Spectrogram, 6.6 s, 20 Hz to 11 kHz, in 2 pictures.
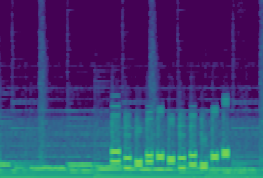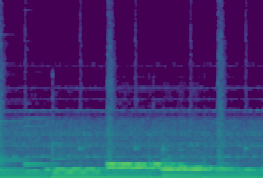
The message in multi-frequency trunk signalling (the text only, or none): KP 439064810 ST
